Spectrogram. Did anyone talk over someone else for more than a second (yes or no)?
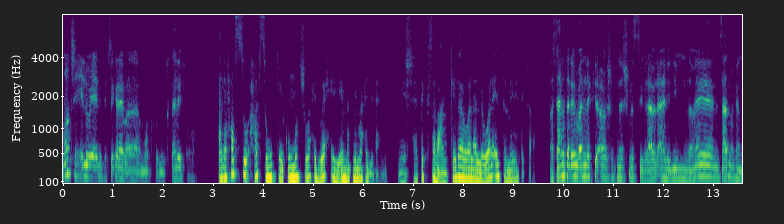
no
